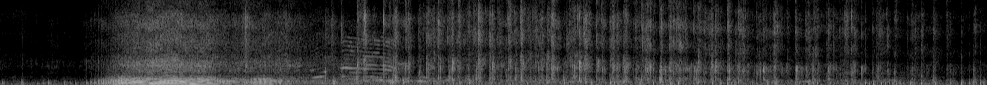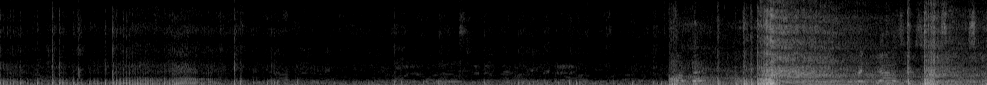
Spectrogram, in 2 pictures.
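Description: A motorbike engine revs up and down nearby.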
